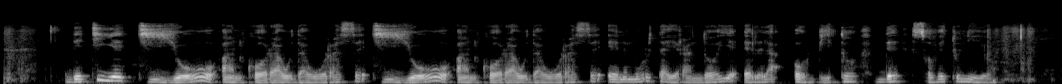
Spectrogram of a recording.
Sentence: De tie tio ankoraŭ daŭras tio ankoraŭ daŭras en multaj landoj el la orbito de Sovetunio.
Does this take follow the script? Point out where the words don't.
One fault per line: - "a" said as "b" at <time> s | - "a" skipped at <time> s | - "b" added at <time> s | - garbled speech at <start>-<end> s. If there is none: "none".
none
